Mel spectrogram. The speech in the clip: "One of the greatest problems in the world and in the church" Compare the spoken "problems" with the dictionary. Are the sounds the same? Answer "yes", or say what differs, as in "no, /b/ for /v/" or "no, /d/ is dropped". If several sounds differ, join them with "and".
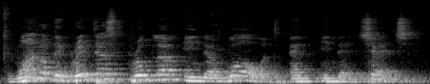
no, /z/ is dropped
